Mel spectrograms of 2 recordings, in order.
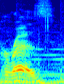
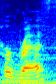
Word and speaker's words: Jerez: a lot of people like to call it Jerez, but it's pronounced Jerez, and we are actually on...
